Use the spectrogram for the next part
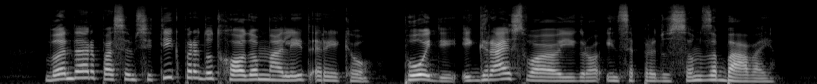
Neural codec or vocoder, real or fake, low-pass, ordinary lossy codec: none; real; 19.8 kHz; none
